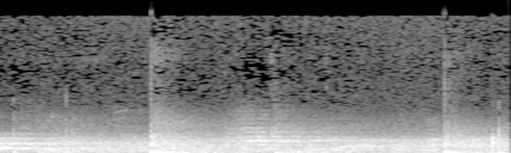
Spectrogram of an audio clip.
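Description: Basketball taking two sharp knocks about three seconds apart during a free throw, over a background of spectators' chatter.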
